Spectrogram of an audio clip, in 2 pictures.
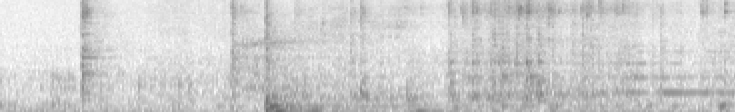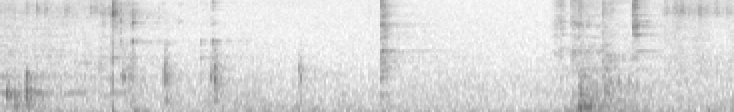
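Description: Metal pots, pans and utensils knocking and clinking in scattered strikes, the sharpest about a second in, as fried taro is drained.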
